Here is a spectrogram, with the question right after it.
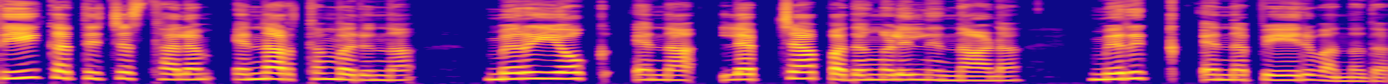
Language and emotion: Malayalam, neutral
